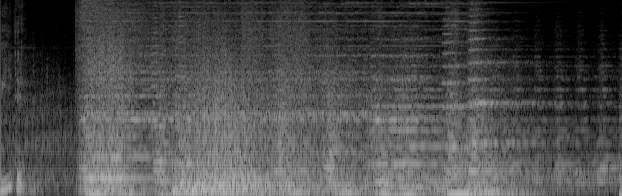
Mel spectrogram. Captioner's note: dramatic music; bombs blasting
